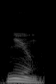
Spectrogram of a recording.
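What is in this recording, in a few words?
"ning" fourth tone, pinyin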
